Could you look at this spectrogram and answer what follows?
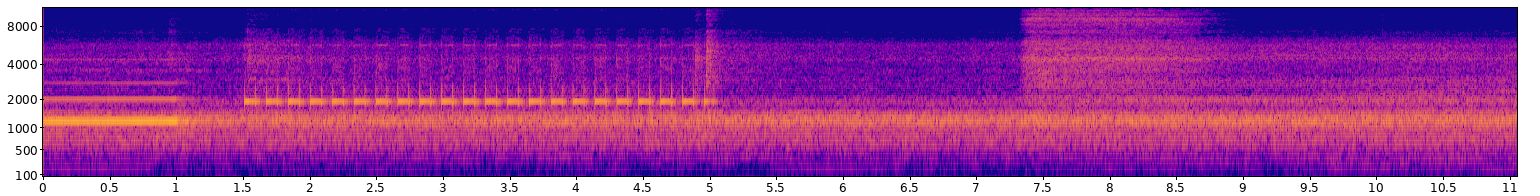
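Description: ÖBB 4020 S-Bahn sound played by an ESU LokSound 5 decoder through a model's small loudspeaker. Over the standing train's steady hum comes a single long beep, then a run of rapid beeps lasting about three and a half seconds that ends in a click, typical of a door-closing warning. A few seconds later there is a short hiss of compressed air.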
